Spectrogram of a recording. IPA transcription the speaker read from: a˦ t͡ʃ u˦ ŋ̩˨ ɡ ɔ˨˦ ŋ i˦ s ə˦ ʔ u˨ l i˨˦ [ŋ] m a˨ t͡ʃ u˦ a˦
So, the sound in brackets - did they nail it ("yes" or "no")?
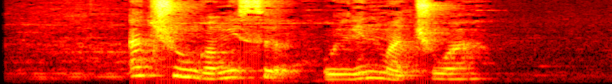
no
